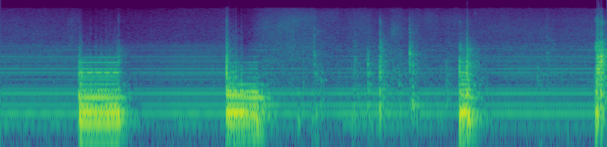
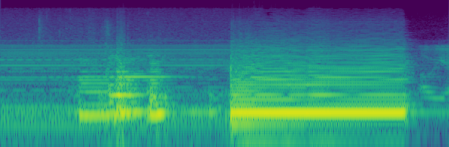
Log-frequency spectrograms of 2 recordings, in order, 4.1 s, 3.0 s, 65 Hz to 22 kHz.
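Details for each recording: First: Fender Blues Junior amplifier after repairing very distorted output and re-biasing the output valves to about 35–36 mA: clean, full bass notes with no fuzz or breakup, faint steady hum; normal output. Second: Fender Blues Junior valve guitar amp with newly fitted valves and the speaker ruled out: guitar notes come out harsh and fuzzy, with the bass badly broken up.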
